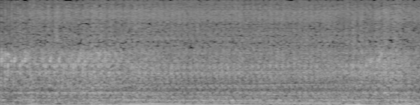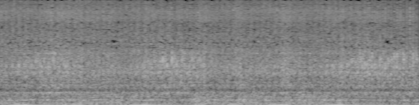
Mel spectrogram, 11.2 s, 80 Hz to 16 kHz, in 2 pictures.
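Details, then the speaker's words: Toyota Hiace LH11 diesel pickup, engine temperature normal, revved: loud rumble with a fast, loose ticking chatter on top; suspected excessive valve clearance (valves too loose) needing adjustment, not confirmed. "Ada suara berisik di klepnya atau kurang rapat, kayaknya terlalu longgar. Jadi suaranya itu kurang pas menurut saya."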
